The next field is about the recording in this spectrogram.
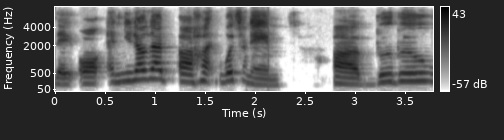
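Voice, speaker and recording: A woman speaks at a fairly slow pace with a Long Island accent, her animated tone carried by very wide pitch swings. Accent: New York (Long Island). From Long Island, New York. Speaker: livestream host. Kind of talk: casual livestream chat.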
